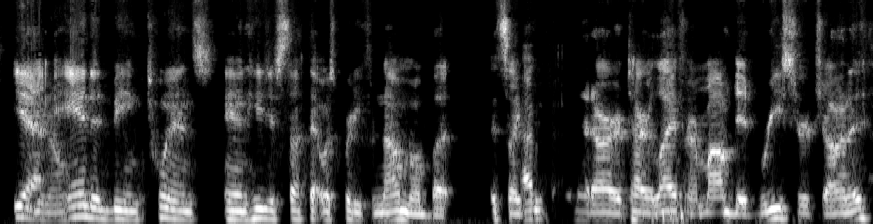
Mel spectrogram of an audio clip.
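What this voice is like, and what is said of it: Slight twangy accent. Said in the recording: “you guys have a decent little accent going on. You guys got a little twang to you.”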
